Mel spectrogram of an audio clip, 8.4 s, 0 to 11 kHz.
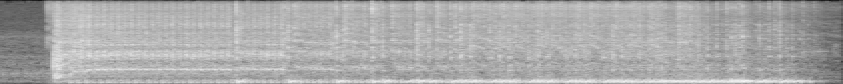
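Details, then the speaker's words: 1957 Hercules Power flathead four-cylinder with magneto, first try on a possibly weak battery before fuel work: steady even cranking about eight seconds with occasional firing attempts that never catch; cranks over good but won't run yet. "Yeah, it should run. We know she'll run. She's cranking over good."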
